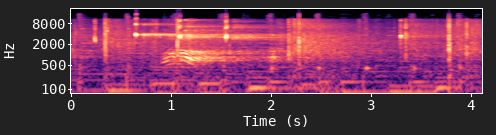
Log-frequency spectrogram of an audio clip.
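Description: Basketball bouncing on a hardwood gym floor as a player dribbles, several sharp bounces over background music with a steady bass line.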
